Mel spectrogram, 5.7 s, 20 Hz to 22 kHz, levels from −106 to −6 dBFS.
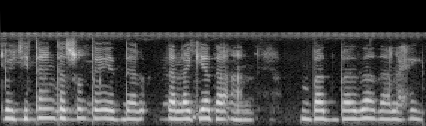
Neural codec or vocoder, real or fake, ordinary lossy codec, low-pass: none; real; none; none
